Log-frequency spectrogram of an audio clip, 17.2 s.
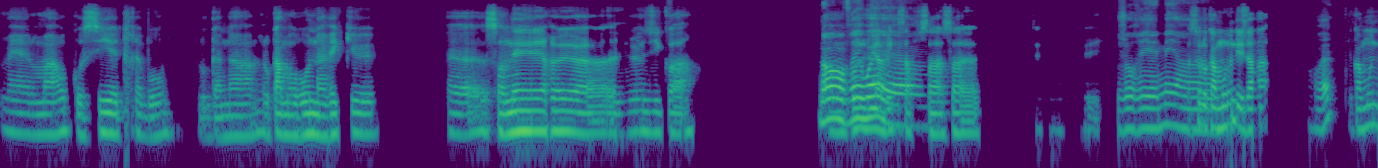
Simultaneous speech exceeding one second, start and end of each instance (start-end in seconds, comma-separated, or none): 10.3-11.5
